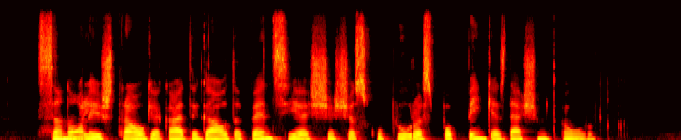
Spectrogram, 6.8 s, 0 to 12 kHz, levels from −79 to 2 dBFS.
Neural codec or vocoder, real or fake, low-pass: none; real; 10.8 kHz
